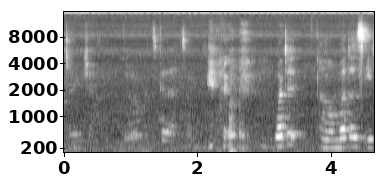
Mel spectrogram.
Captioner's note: both laugh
